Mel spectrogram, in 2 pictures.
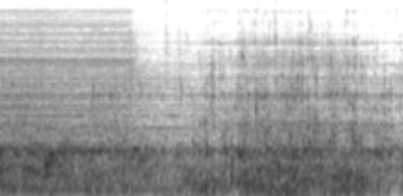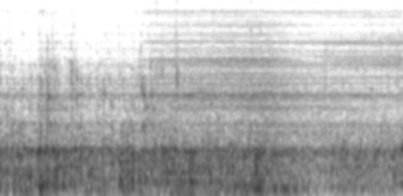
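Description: Water gurgling and sloshing: a muffled, uneven rush of noise without clear tones.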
